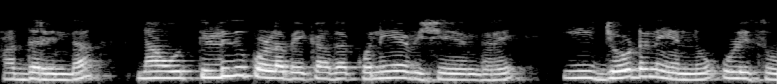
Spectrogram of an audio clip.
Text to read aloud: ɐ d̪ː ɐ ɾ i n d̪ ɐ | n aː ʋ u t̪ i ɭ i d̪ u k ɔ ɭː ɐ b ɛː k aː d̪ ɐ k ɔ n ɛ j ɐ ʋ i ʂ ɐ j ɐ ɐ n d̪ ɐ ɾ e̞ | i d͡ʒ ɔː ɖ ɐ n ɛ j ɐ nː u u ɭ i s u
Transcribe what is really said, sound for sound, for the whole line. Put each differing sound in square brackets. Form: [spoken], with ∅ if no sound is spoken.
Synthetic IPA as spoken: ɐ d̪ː ɐ ɾ i n d̪ ɐ | n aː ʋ u t̪ i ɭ i d̪ u k ɔ ɭː ɐ b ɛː k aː d̪ ɐ k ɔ n ɛ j ɐ ʋ i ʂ ɐ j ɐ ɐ n d̪ ɐ ɾ e̞ | [iː] d͡ʒ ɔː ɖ ɐ n ɛ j ɐ nː u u ɭ i s u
